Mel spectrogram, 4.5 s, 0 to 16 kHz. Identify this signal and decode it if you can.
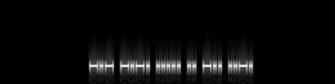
Morse code, heard as a keyed tone, about 34 wpm, 700 Hz. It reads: KC5IDF
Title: USA Call Signs - 6 Characters - 3x Character Spacing - 35wpm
